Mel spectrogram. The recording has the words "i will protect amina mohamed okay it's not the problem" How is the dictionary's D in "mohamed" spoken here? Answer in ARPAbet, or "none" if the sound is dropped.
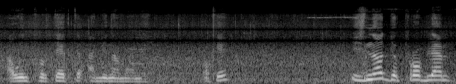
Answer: none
